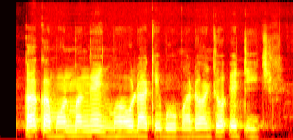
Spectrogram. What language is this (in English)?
Luo (Kenya and Tanzania)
